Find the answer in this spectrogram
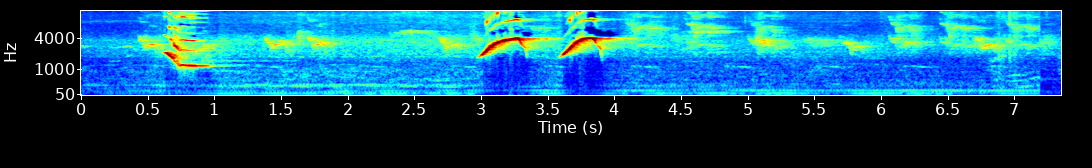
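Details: Common hill myna giving loud, sharp whistles: a piercing note that slides down near one second, then two rising-and-falling whistled swoops in quick succession around three seconds, with soft chatter and low hum between them.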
